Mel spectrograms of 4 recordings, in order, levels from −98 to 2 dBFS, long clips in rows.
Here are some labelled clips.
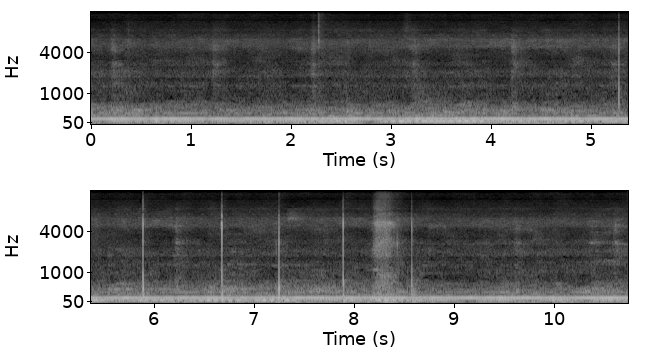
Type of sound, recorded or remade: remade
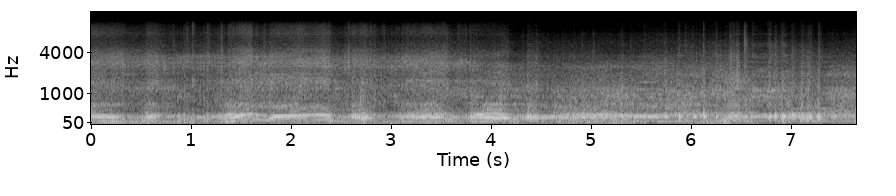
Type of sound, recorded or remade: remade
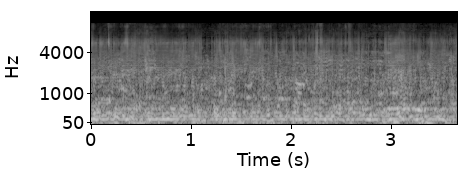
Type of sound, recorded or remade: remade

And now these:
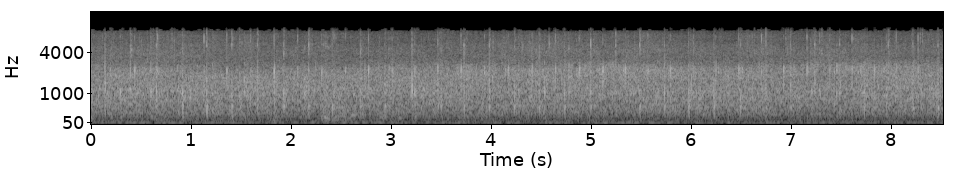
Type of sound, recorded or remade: recorded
